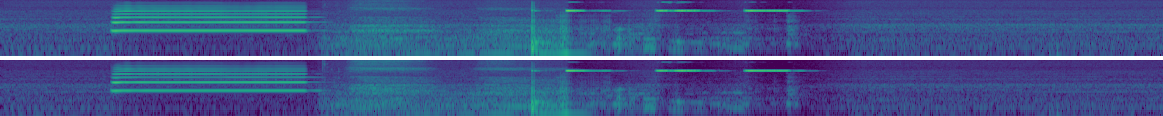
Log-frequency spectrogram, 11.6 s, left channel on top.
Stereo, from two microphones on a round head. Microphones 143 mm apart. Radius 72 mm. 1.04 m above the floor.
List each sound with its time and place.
1.1 s a trumpet: 10° left (ahead or behind), 0.7 m
3.2 s breathing: 75° right (ahead or behind), 4.5 m
5.3 s a fire alarm: 30° left (ahead or behind), 1.6 m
